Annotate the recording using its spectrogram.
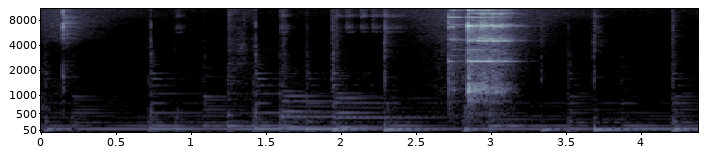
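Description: A metal spoon clinks once against a glass bowl about three seconds in, a short ringing note, over steady background music.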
